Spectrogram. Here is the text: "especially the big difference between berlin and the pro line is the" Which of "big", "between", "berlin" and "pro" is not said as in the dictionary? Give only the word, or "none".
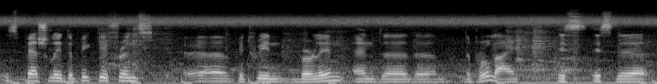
pro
